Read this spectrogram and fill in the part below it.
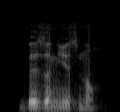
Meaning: needily
- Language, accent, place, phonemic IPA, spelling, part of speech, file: French, France, Lyon, /bə.zɔ.ɲøz.mɑ̃/, besogneusement, adverb, LL-Q150 (fra)-besogneusement.wav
